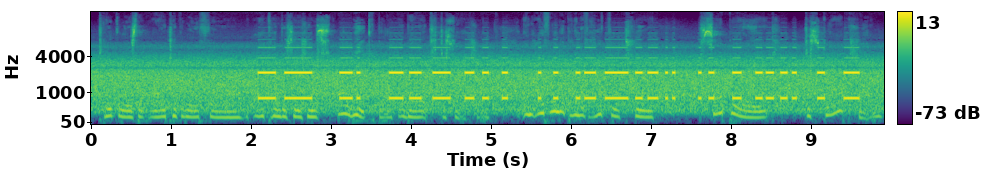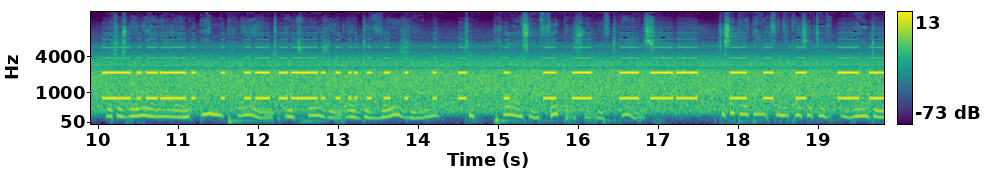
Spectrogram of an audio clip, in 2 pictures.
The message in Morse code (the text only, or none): none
